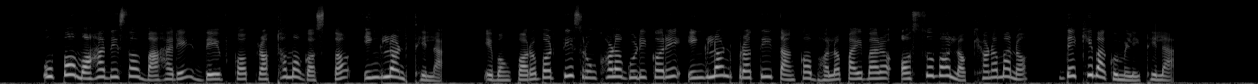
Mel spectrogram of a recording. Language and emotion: Odia, neutral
